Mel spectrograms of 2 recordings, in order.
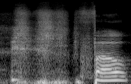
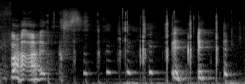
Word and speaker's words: faux: you're gonna crack up I learned that foe is pronounced faux not Fox foreign because I'm pronouncing things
